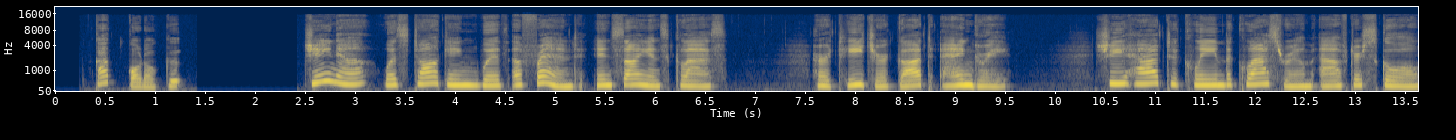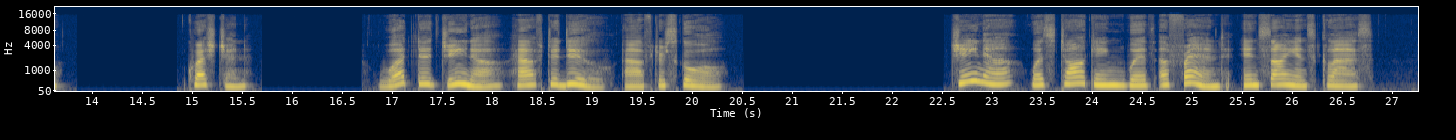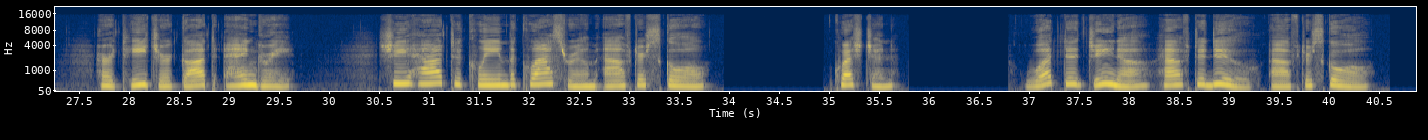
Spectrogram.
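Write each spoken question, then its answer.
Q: What did Gina have to do after school?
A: Clean the classroom.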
